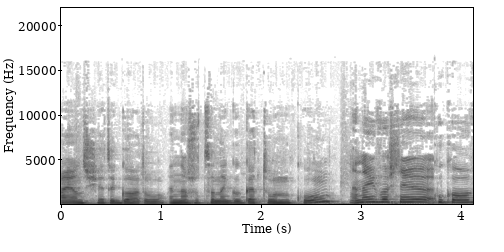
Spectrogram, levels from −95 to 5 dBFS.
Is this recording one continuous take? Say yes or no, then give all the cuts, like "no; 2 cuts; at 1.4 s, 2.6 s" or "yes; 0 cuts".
yes; 0 cuts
